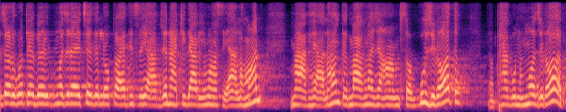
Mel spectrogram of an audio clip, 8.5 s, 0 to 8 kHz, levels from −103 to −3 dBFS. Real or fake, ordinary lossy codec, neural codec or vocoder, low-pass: fake; none; codec, 32 kHz, 1.9 kbps, SNAC; 7.2 kHz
